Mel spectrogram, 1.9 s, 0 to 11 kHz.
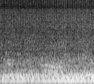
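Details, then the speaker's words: Hyundai Grand i10 (2025 model) petrol engine idling after complete overhaul: smooth steady low hum with no knocks, ticks or rattles; quiet and even. "Tahimik na, ha. Yun, oh. Tahimik niya. Ganda. O, yan, ang bagong overhaul."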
